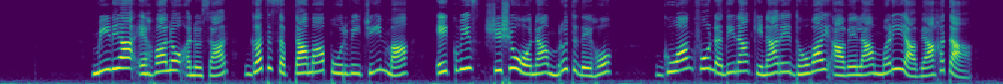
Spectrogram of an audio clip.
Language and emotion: Gujarati, neutral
